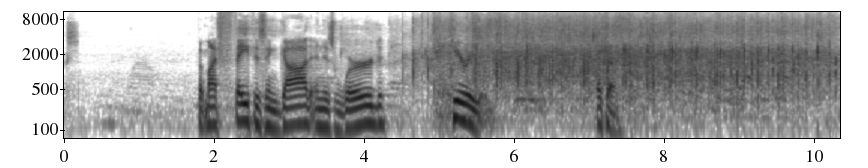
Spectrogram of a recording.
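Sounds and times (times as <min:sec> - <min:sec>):
speech: 0:01.8 - 0:04.6, 0:05.2 - 0:05.8, 0:07.1 - 0:07.5
audience clapping: 0:04.3 - 0:10.3.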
